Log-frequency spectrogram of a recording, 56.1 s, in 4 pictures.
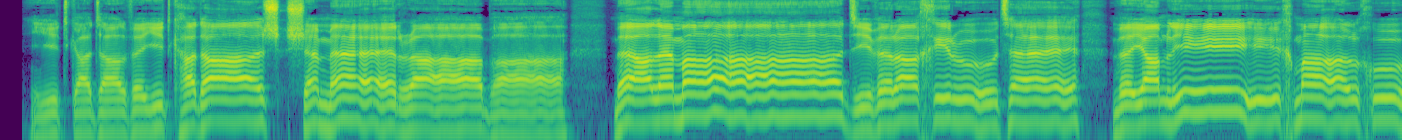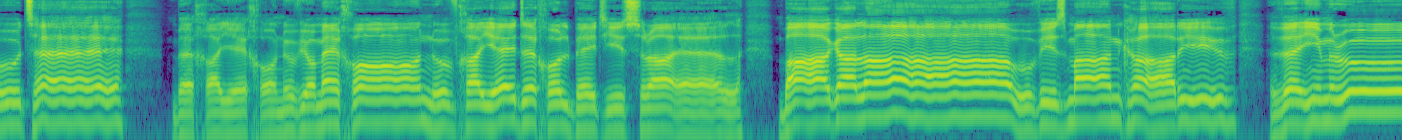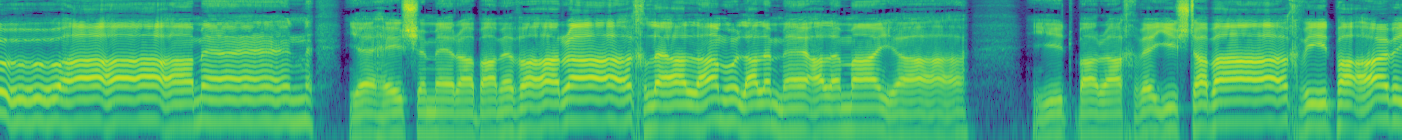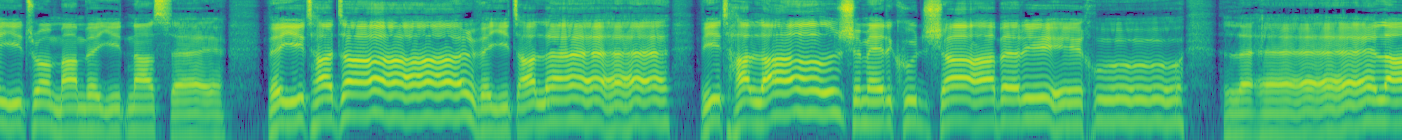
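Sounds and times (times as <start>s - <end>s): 
festival Ma ariv prayer chant melody: 0.3s - 15.2s, 15.8s - 37.7s, 38.4s - 56.0s.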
